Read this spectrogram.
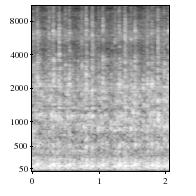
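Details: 1959 Cadillac V8 with three two-barrel carburetors, on its first start, fired after priming the carbs: an uneven, lumpy idle with irregular pulses and stumbles; it runs rough at first, later smooth.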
